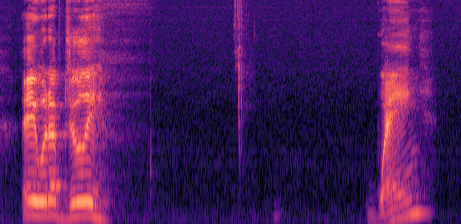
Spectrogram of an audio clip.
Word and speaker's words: Wang: Wang? It's Wang, not Wong? Wang, okay.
